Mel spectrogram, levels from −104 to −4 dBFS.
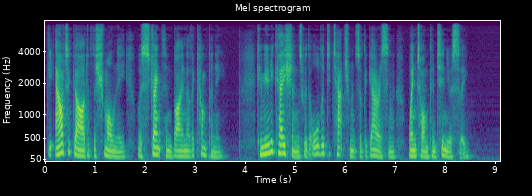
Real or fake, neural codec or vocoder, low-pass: fake; autoencoder, 48 kHz, 32 numbers a frame, DAC-VAE, trained on Japanese speech; 7.2 kHz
